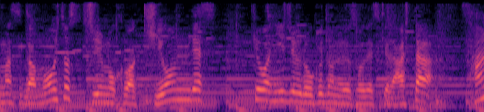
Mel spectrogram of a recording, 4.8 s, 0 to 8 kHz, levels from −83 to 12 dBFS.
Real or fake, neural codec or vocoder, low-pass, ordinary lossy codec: real; none; 7.2 kHz; none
